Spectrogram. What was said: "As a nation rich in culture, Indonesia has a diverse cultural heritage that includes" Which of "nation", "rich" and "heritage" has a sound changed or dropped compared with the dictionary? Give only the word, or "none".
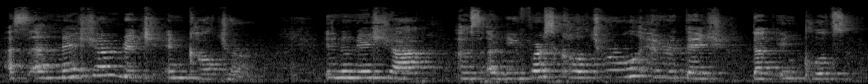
none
